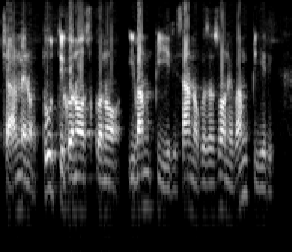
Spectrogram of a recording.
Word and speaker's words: Vampir: che vi faccio vedere, si chiama Vampir, credo di aver pronunciato bene perché credo che sia in serbo la parola, vero professore? Magari mi corregge anche Sì, lei. ma trasposta in tedesco, quindi vampir va bene.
